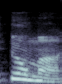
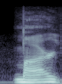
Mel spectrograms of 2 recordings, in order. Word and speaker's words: Maher: it's m right it's Bill Mah yeah bah yeah don't pronounce the h Mah um well maybe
